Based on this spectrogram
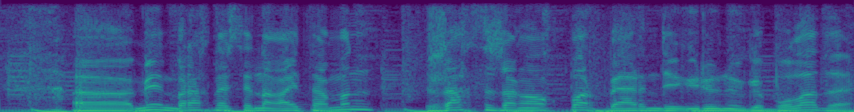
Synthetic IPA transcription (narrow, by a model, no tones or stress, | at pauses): əme̞nbɪɾɑqnæɾse̞nɪɑjt̪ɑmənʒɑqsəʒɑɴɑlˠəq̚bɑɾbæɾɪnd̪e̞ʏjɾe̞nuɡʲe̞bo̞lˠɑd̪ə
